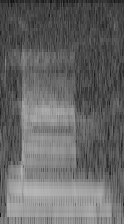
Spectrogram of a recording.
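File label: "laam6", Cantonese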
